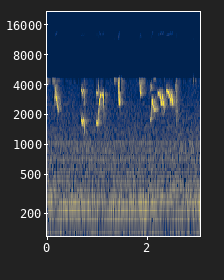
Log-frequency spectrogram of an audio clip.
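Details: Short, lively stretch of a pet yellow-fronted canary's song: a handful of quick chirps and twisting whistled notes in close succession, indoors with a faint hum.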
